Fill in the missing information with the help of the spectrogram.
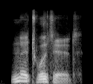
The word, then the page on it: nitwitted: British English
